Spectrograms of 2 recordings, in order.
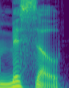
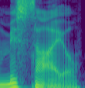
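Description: First: It is said with an American pronunciation. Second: It is said with a British pronunciation.

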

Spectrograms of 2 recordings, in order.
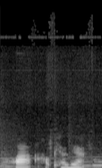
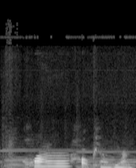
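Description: First: The word for flower ends without an r-sound. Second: The word for flower ends with an r-sound. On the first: This is the Taiwanese way of saying it. "台湾我们不用日化音" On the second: This is the mainland Chinese way of saying it. "你要用儿化音"

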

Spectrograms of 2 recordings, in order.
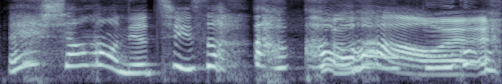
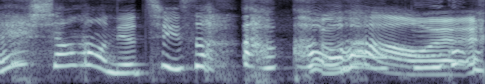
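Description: First: It is said with high, exaggerated pitch. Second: It is said with high, exaggerated pitch.

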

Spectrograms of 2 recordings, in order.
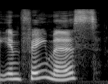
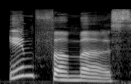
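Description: First: The word ends sounding just like 'famous'. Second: The word ends sounding unlike 'famous'. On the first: The speaker calls it wrong. "Don't say infamous. That's wrong" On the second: The speaker calls it right. "this is pronounced differently"

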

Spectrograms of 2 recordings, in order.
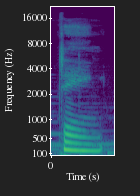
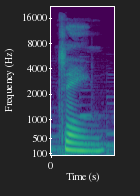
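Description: The two takes are said the same way.

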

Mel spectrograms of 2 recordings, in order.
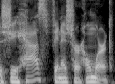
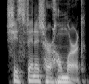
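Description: First: She has is said as two full words. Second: She has is contracted into one syllable. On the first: The speaker calls it wrong. "而不是she has finished her homework" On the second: The speaker calls it right. "你说的是She's finished her homework"

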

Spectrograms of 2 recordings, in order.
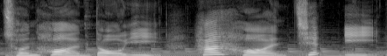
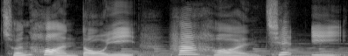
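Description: The two takes are said the same way.

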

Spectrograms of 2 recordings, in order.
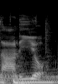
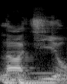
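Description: First: The middle consonant is an l sound. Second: The middle consonant is a j sound. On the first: "进入台语变拉利哦" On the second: "其实念拉基哦"

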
